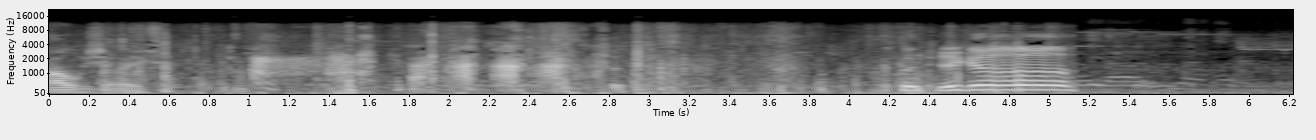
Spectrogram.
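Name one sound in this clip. A man laughs loudly and close up.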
